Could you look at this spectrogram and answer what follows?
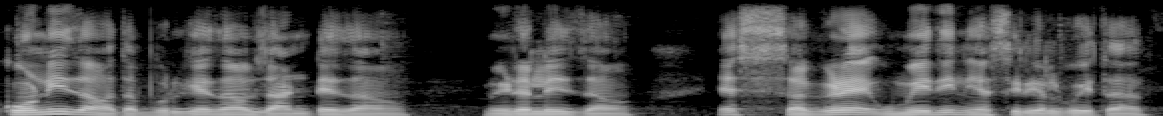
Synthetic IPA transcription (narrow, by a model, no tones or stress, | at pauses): koɽ̃iːd͡zãw̃at̪abʱuɾɡẽd͡zãwd͡zaɳʈẽd͡zãw | miɽlid͡zãw | ẽsəɡɭeumed̪iːnijasiɾijəlpojt̪at̪̚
